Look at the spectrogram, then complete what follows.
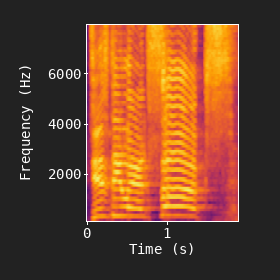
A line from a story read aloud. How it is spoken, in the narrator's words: he shouts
